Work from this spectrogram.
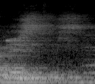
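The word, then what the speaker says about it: πίστις: Juan para escribir fe es una palabra griega que se pronuncia piscis y y piscis significa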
